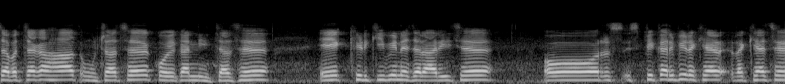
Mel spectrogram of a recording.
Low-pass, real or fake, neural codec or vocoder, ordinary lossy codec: 7.2 kHz; real; none; AAC, 48 kbps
